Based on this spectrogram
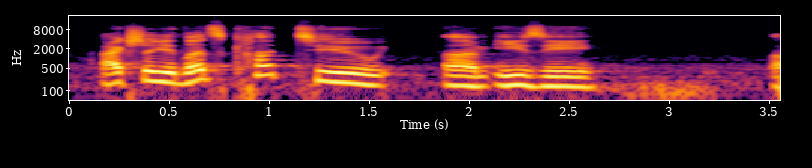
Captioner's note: none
